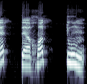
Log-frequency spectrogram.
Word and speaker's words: اتخذتم: قل اتخذتم. الذال لا تنطق فهي ساكنة وتدخل دخولا كاملا في التاء، وهذا سبب تشديد التاء.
